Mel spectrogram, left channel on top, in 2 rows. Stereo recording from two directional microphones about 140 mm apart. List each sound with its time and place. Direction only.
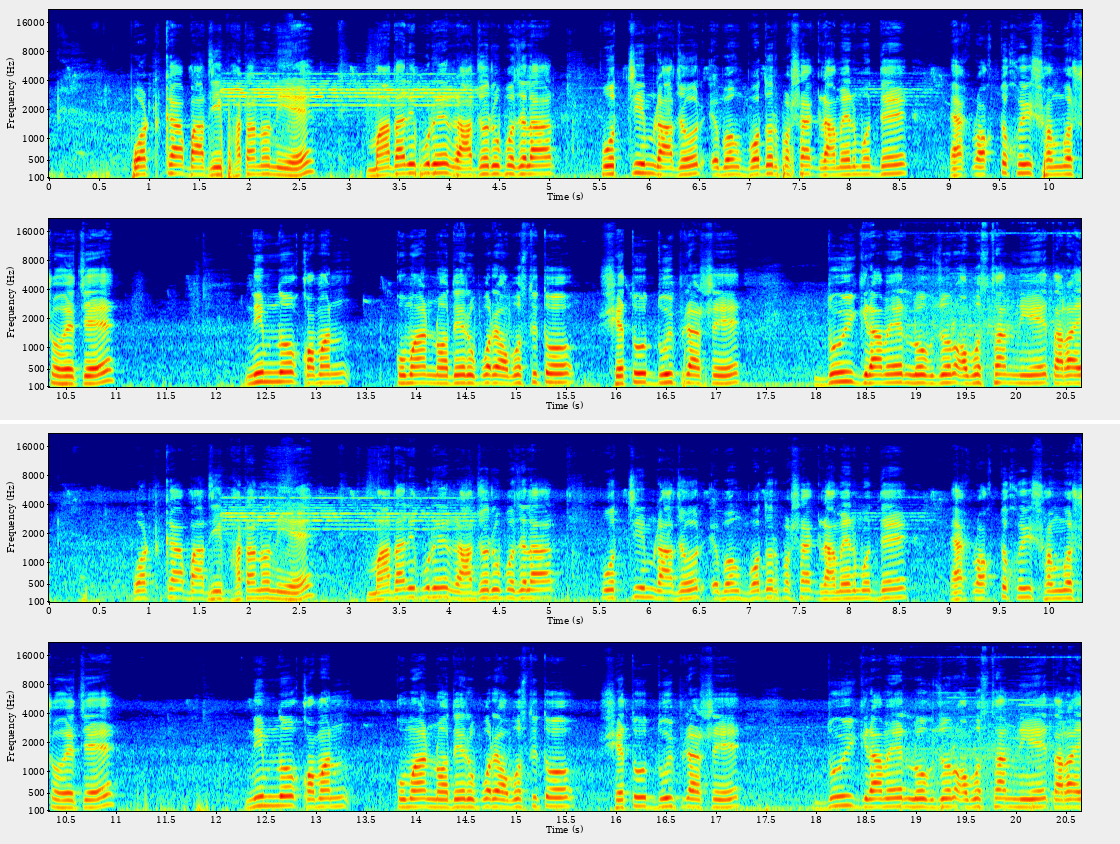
0.9 s a man's voice: 60° left (ahead or behind)
12.4 s a man's voice: 45° left (ahead or behind)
